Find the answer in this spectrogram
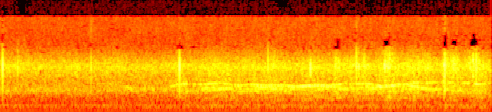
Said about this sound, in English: The wind is beginning, Carlos. That'll soon bring the rain, won't it?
